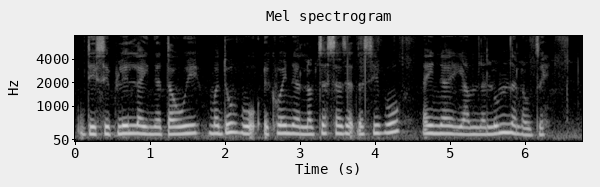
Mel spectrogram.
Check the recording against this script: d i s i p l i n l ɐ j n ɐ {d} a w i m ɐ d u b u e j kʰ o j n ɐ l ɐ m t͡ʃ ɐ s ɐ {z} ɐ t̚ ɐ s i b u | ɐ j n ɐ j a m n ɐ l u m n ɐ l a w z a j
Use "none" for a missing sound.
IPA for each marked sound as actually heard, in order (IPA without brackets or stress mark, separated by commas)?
t, z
